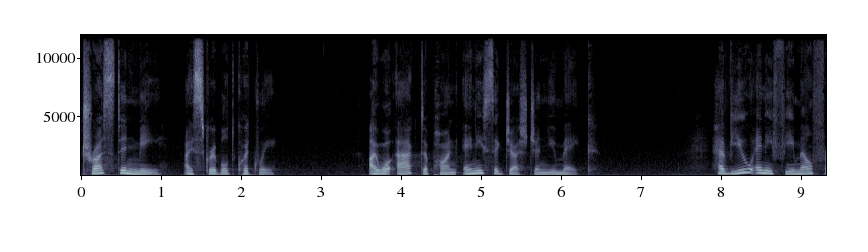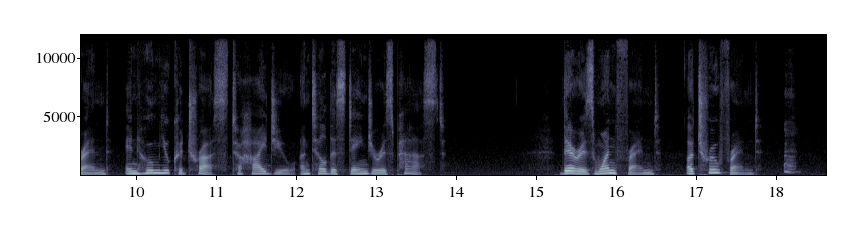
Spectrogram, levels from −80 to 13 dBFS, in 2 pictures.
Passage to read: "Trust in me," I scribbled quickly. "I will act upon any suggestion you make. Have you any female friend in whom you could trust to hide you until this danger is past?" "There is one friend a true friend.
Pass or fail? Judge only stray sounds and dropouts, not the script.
fail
